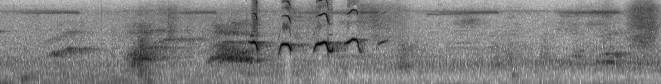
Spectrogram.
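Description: Horsfield's babbler gives a quick run of four loud, clear whistled notes, each sliding upward, over a steady hiss of background noise.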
